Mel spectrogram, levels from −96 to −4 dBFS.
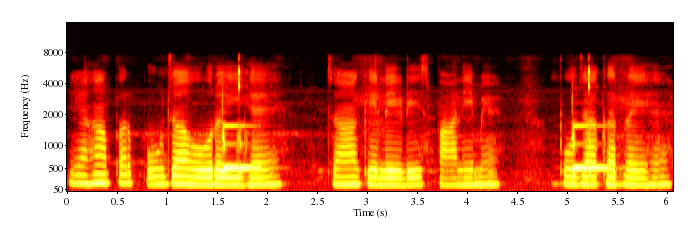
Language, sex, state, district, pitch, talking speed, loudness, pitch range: Hindi, female, Chandigarh, Chandigarh, 165 Hz, 150 wpm, -18 LUFS, 160-175 Hz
